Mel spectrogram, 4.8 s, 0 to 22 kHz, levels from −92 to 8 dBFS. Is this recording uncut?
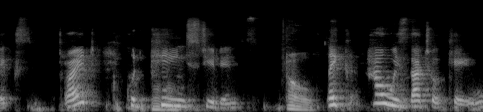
yes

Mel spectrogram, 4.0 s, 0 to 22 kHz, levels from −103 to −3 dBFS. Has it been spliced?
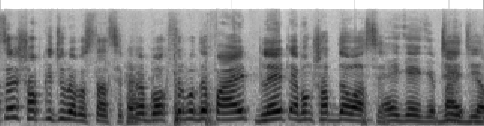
yes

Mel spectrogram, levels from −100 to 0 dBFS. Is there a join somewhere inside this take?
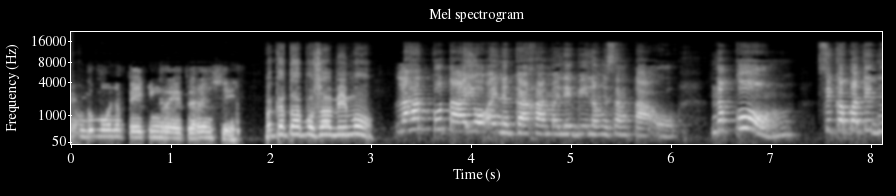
yes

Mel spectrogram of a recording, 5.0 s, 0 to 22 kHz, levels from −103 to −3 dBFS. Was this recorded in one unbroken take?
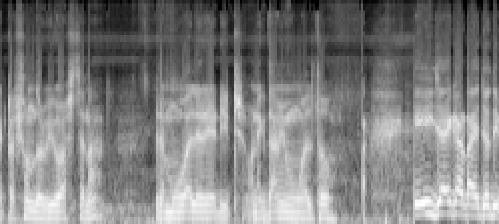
no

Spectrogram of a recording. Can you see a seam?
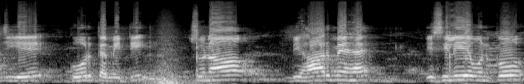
yes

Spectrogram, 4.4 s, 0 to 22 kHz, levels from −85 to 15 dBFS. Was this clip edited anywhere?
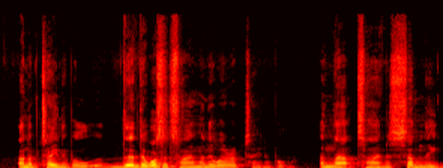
no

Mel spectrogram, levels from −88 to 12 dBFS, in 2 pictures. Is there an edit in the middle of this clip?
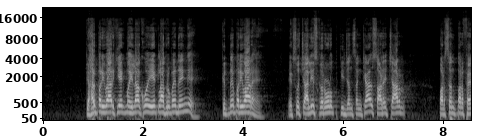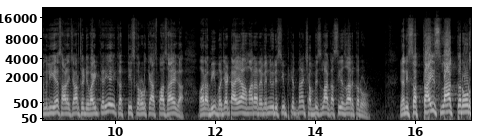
no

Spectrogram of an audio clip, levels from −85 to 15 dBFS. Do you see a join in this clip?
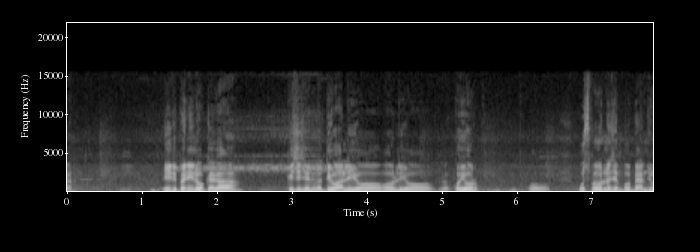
no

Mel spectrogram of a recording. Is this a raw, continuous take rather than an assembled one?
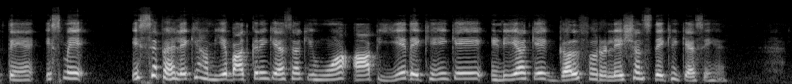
yes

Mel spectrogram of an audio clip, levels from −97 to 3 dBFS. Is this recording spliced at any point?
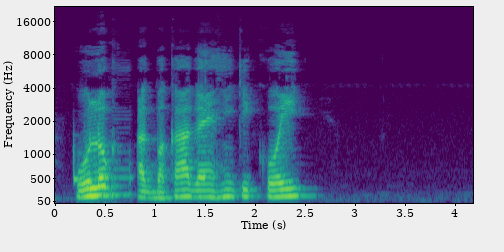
no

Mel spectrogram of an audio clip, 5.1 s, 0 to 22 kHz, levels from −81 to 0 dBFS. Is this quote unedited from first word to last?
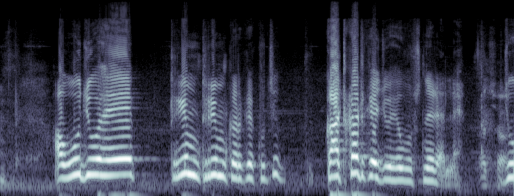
yes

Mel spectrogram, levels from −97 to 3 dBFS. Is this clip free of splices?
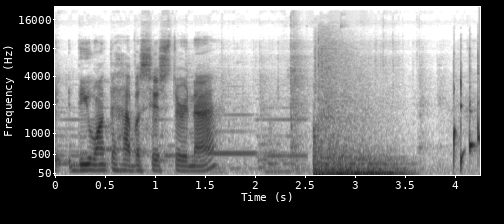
yes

